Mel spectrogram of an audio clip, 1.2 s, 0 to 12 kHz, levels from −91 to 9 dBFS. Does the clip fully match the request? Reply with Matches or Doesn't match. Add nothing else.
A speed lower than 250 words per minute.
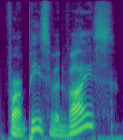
Matches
